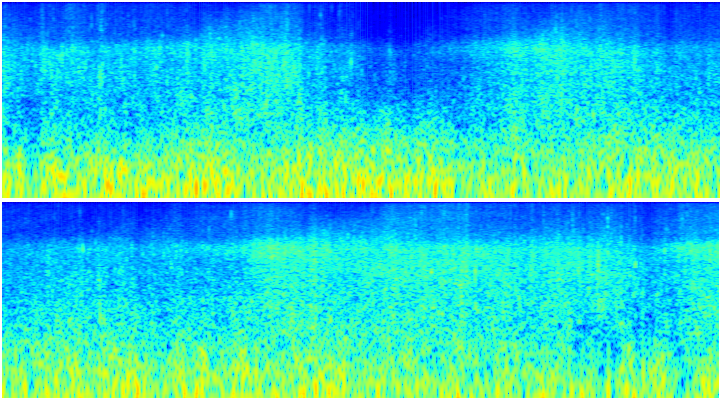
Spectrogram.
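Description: Wind buffeting the microphone in a heavy low rumble, over small waves washing and lapping against a rocky shore.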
